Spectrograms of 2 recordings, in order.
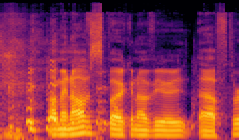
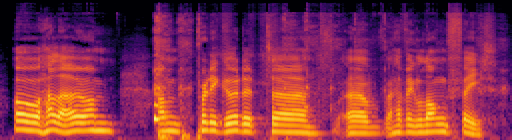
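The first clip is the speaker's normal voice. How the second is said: put-on British voice, higher pitch; 9 semitones higher than usual. Doing an impression of another speaker on request: impression of Dimity. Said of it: "Do my impersonation".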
